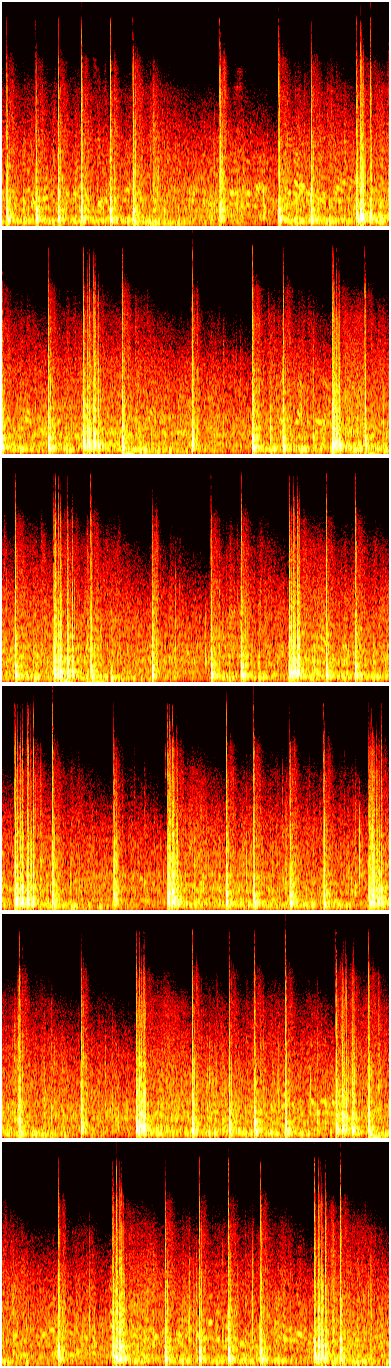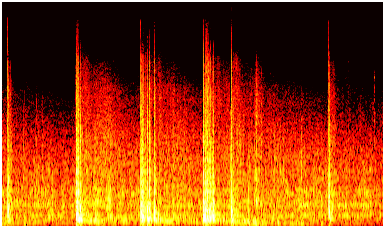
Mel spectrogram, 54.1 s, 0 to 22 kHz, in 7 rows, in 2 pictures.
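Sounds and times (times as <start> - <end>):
fireworks shells bursting with sharp bangs: 0.0 - 54.0.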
